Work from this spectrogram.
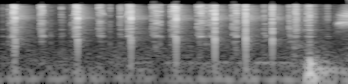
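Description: Scissors snip steadily, about a dozen crisp close cuts in an even rhythm while paper is trimmed for a handmade flower craft, with a soft thump near the end.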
